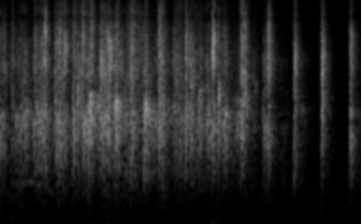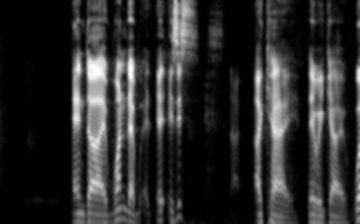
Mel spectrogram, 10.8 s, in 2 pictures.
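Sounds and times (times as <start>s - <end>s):
audience round of applause: 0.0s - 4.6s
speech: 6.5s - 8.4s, 9.3s - 10.8s.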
